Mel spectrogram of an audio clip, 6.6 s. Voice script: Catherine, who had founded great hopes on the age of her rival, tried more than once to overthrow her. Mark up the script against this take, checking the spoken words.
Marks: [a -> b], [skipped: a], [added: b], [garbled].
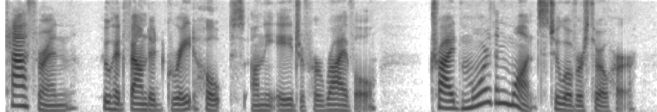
Catherine, who had founded great hopes on the age of her rival, tried more than once to overthrow her.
